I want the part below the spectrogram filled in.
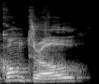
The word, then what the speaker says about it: CTRL: Isadora, o meu terceiro lugar meu, uh, o bottom do meu pódio vai para música nova da MIA, que chama Control, que na verdade se escreve CTRL, né? Uhum. O Control abreviado, só com as consoantes.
